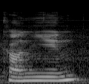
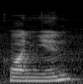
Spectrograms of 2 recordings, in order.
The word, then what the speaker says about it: Kuan Yin: Kind of like yin, okay? Yang, yin yang, okay? Kan yin. Kuan Yin, okay, sounds very much like Kuan Yin, Kan Yin, okay, because we come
